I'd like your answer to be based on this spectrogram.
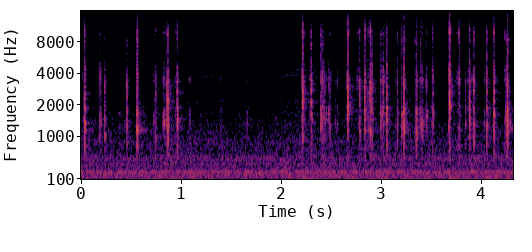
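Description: Fingertips of both hands type on an Orthodox Rev3.1 split ortholinear mechanical keyboard in two halves, with clear acrylic cases, white and cyan PBT dye-sub keycaps, and stock Gateron Brown switches. Short, bright, clacky keystrokes come in quick bursts, with a brief pause in the middle and a low, steady background hum throughout.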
